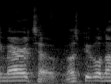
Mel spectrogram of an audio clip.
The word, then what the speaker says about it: Mariteaux: Most people know to call me Marrito.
